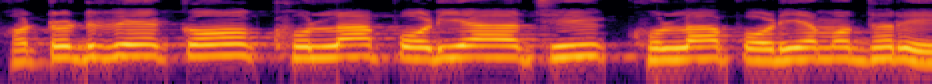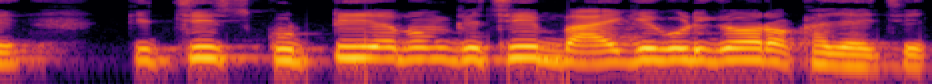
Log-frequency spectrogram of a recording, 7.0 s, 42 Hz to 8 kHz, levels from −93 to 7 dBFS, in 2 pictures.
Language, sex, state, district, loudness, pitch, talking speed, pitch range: Odia, male, Odisha, Nuapada, -12 LUFS, 210 Hz, 165 wpm, 190-225 Hz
